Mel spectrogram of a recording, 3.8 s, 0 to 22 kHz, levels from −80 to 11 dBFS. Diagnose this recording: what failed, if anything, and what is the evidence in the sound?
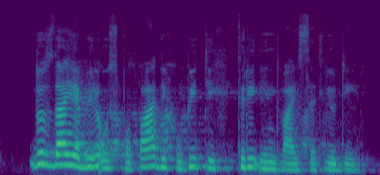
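A feedback echo between two devices runs from 0.49 to 3.76 s. The speech returns about every fifth of a second, at about 15 dB below the direct sound, thinner on each pass. This is an acoustic loop at the call-processing stage. One device plays the other's microphone signal back into the same room, and neither echo canceller removes it.

A skip ahead occurs at about 1.0 s. Playback jumps forward with no gap, and roughly 0.4 s of speech is missing. Both sides of the cut join directly. This points to the network or jitter buffer, which discarded late audio while newer audio was already queued.

Jitter buffer speed-up runs from 1.58 to 2.12 s. The speech plays about 6% faster at unchanged pitch and sounds slightly hurried. The receiver's buffer trimmed short pitch-period pieces, a few tens of milliseconds in total, to shrink an oversized delay.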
